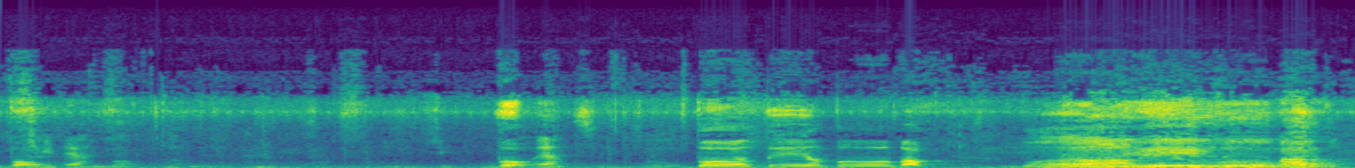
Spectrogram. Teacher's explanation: karena dia hurufnya tebal, mulutnya agak membulat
